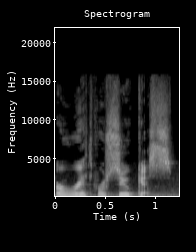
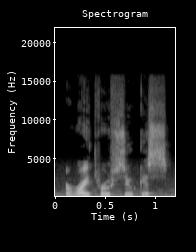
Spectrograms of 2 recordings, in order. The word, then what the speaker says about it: Erythrosuchus: replaced the megalosaurus with the erythrosucus erythrosucus erythro erythrosucus i believe this pronunciation another species of arc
